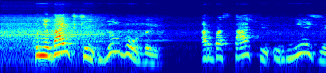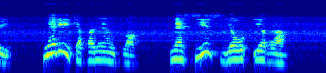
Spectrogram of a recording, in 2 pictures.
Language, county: Lithuanian, Šiauliai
